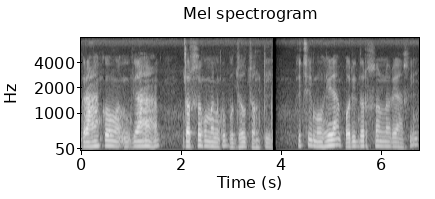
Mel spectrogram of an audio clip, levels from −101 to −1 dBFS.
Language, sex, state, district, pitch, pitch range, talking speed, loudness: Odia, male, Odisha, Malkangiri, 120 Hz, 115-135 Hz, 100 wpm, -20 LUFS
